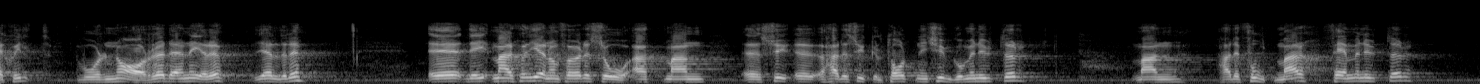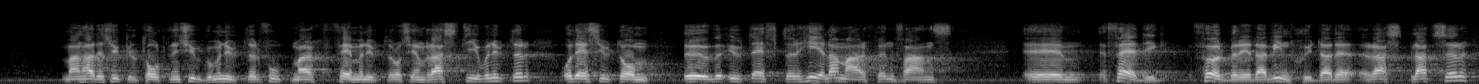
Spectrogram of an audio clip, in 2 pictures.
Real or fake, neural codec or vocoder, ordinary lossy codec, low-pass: real; none; AAC, 48 kbps; 7.2 kHz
